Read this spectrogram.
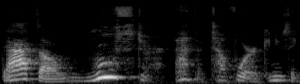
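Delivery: normal talking voice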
